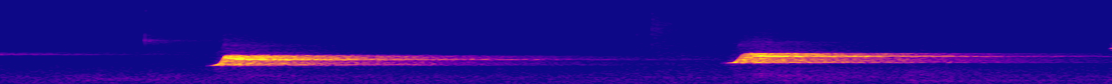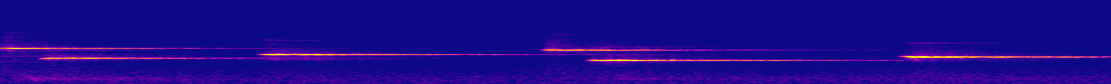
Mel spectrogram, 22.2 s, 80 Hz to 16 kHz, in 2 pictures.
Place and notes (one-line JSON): {"title": "La Chaise-Dieu, France - salle de l'écho", "date": "2013-05-02 16:06:00", "description": "une pièce carrée, voutée, en pierre... réputée pour la qualité de son acoustique (près de 4 secondes de réverbération). ici quelques jeux de voix, de sifflet pour faire sonner différentes fréquences del'espace.", "latitude": "45.32", "longitude": "3.70", "altitude": "1076", "timezone": "Europe/Paris"}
